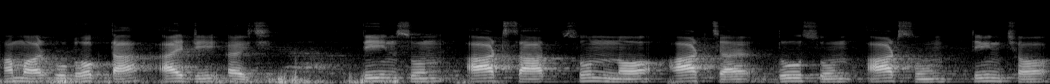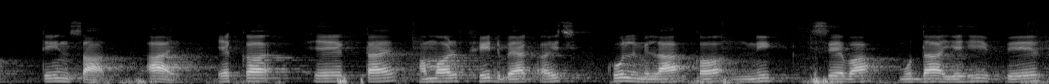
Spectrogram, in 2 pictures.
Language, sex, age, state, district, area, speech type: Maithili, male, 45-60, Bihar, Madhubani, rural, read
